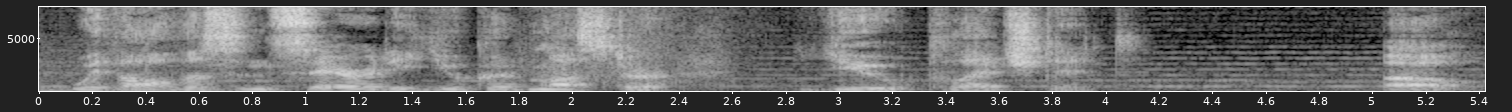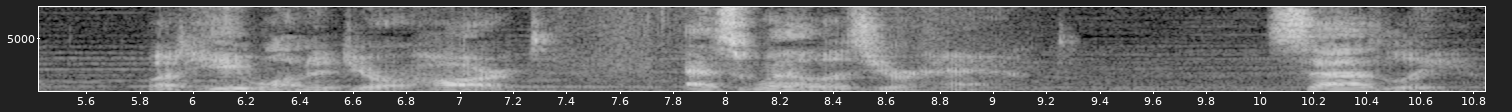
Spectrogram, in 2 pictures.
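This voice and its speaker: A slow, silky-voiced schemer for a fantasy game, lowish and wildly expressive in pitch. He is eloquent and insinuating, set in an echoey space with music behind him. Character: smooth, theatrical, scheming male manipulator counseling heroes. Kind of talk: video game cutscene acting. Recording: roomy echo, distant, music behind.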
